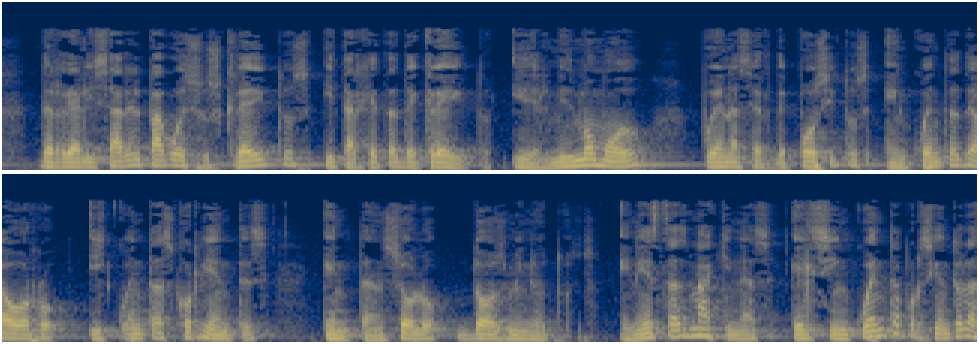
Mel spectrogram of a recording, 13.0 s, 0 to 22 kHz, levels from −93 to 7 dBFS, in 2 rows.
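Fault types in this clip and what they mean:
MP3 compression: The whole clip has a watery, swirling quality, plainly audible throughout, which is likely from a low-bitrate MP3 encode, consistent with roughly 48 kbps, where the encoder drops weak spectral components frame to frame.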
